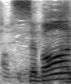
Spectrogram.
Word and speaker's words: Siobhan: It's Irish. Siobhan. Imagine it's a V-A-N at the end.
